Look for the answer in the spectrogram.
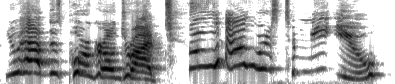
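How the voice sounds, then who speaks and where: A woman hosting a recap show, giving casual, opinionated TV review chat in an animated, blunt, exasperated way with plenty of swearing. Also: very high voice, slow. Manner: animated, exasperated, blunt and profane, mock-scolding; laughs often while talking.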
